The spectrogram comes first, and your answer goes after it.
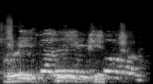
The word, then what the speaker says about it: repeat: সো রিপিটিং and explaining, রিপিট উচ্চারণ করার সময় আমাদের বেশিরভাগ মানুষই ভুলটা করি, সেটা কি বলতে পারবেন? আমরা অনেক সময় বলি রিপিট, কিন্তু রিপিট না, উচ্চারণ হবে কি বলেন তো? রিপিট। Repeat. রিপিট উচ্চারণ হবে রিপিট, একটা টান আছে।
